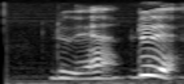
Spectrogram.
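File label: "Lve", Chinese syllable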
